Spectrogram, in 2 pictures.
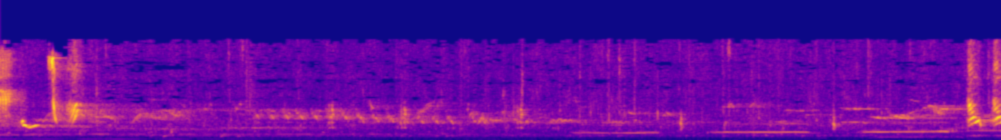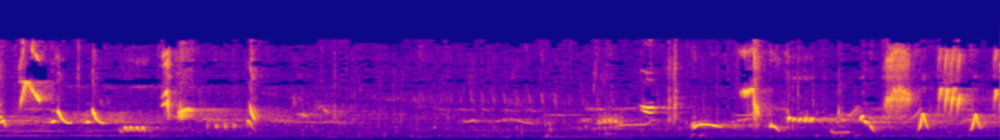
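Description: Several birds chirping and singing: quick chirps and short whistled phrases that rise and fall, busiest about five seconds in and again near the end.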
